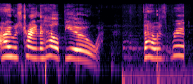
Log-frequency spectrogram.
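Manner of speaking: acted character voice, yelling. Speaking in character, scolding someone she tried to help: yelling in character. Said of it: "She yells at Nick".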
